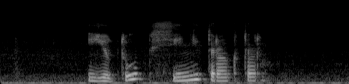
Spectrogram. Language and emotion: Russian, neutral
